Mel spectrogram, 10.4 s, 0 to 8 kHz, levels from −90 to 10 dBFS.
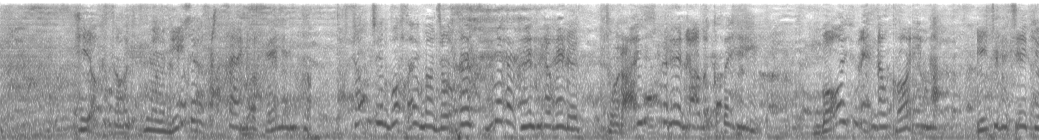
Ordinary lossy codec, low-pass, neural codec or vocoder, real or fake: none; 7.2 kHz; codec, 16 kHz, 2 kbps, FreqCodec, larger model; fake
